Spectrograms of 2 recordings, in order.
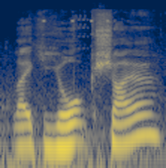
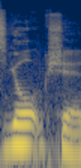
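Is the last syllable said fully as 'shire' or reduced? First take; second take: full; reduced. First: The last syllable is a full 'shire'. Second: The last syllable is reduced to 'shuh'. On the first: The speaker calls it wrong. "they always say Shire" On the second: The speaker calls it right.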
